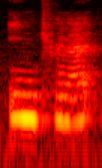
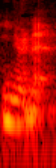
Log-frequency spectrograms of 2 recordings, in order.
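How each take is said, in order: First: The T after the N is clearly pronounced. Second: The T after the N is dropped. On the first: "Au lieu de dire internet" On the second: "certains Américains vont dire internet"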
